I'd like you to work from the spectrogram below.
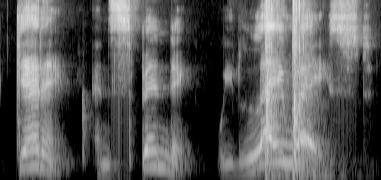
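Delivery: high, hard stress on GET and SPEND, then LAY WASTE drawn out; high emphatic verse with lay waste equally heavy; interrupted trochaic rhythm. Shown as a demonstration. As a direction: punch Getting and spending on first syllables, slow lay waste. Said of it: "with a trochaic substitution".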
